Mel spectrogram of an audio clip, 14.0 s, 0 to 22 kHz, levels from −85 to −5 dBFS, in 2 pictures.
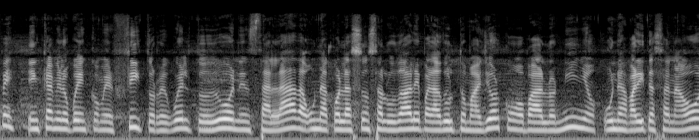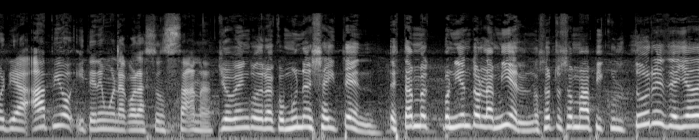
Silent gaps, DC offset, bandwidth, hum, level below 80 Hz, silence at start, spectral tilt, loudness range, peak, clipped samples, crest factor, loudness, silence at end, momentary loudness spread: none; 0.5%; 15.5 kHz; none; -44 dBFS; 0 s; -4 dB/octave; 4 LU; -2 dBFS; under 0.1%; 16 dB; -19 LUFS; 0 s; 6 LU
